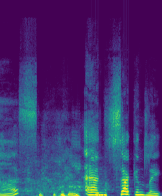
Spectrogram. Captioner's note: audience laughing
